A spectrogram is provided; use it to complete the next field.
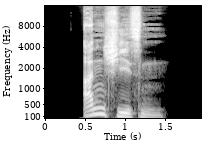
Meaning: to injure by shooting, to hit with shots
- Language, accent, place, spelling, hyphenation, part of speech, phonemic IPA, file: German, Germany, Berlin, anschießen, an‧schie‧ßen, verb, /ˈanˌʃiːsn̩/, De-anschießen.ogg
